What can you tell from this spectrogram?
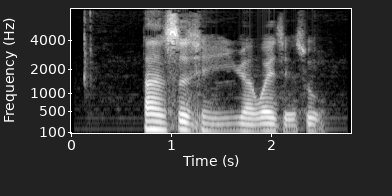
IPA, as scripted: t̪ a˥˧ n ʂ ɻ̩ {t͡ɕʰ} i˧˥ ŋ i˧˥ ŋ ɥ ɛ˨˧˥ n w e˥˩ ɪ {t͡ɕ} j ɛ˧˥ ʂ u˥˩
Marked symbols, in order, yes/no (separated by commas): yes, yes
